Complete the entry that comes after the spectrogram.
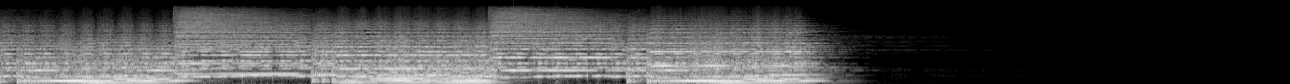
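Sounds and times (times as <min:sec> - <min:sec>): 
MIDI boss battle music: 0:00.0 - 0:08.7.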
